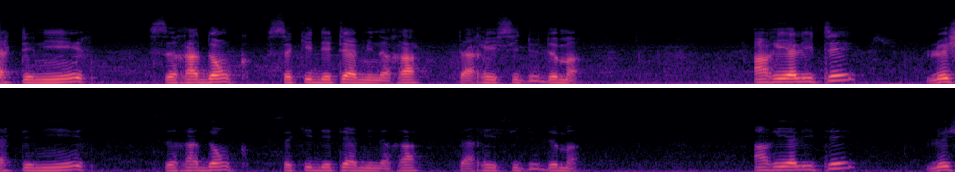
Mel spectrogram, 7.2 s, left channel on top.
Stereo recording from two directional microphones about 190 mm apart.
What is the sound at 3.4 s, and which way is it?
Speech, 5° left (ahead or behind).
